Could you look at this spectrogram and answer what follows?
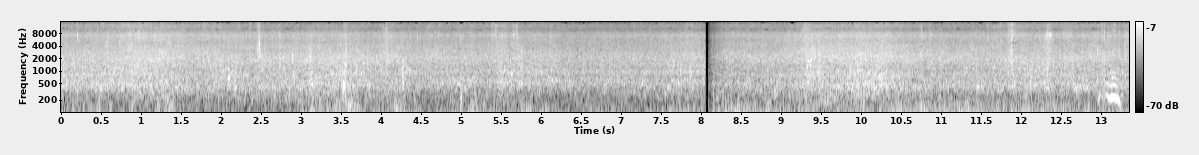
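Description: Small waves washing and lapping steadily onto a sandy beach at the water's edge. About eight seconds in, a brief loud burst stands out over the surf.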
